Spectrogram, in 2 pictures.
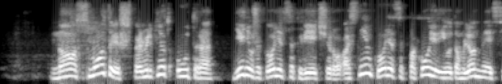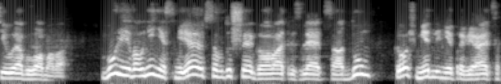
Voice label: Mic noise; Запись с микрофона гарнитуры (в шумной обстановке); Huawei FreeArc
